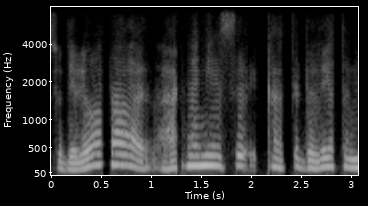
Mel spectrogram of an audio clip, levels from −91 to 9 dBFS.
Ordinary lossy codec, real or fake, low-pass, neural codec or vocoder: Opus, 32 kbps; fake; 7.2 kHz; codec, 16 kHz, 1 kbps, FreqCodec, smaller model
